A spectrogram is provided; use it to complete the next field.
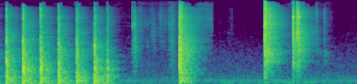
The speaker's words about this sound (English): Let's try a window. I think it's locked, guys. Try to break it.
